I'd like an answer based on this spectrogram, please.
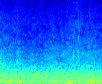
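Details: Dense honey bee drone at a hive being checked for sickness, dead wet bees piled in front after days of rain; an unbroken, even buzz with faint whining tones from passing bees.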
